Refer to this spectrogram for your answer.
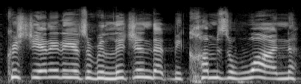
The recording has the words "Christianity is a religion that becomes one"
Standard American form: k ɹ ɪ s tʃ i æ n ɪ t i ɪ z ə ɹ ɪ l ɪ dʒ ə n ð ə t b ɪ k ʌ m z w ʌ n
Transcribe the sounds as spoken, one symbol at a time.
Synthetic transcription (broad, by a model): k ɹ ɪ s tʃ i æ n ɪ t i ɪ z ə ɹ ɪ l ɪ dʒ ə n ð ə t b ɪ k ʌ m z w ʌ n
